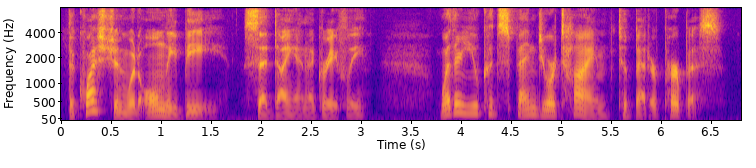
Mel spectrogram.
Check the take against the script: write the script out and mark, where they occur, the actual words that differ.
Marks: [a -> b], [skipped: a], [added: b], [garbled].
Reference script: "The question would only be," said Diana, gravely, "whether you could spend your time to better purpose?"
"The question would only be," said Diana, gravely, "whether you could spend your time to better purpose?"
